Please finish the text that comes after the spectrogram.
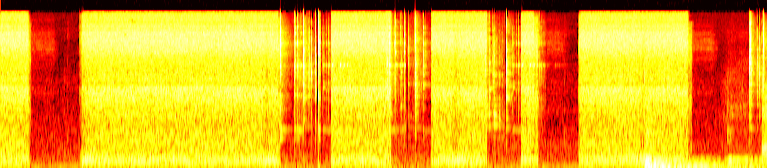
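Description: Spray paint hissing from an aerosol can in the Kingspray graffiti game, steady bursts of bright hiss broken by short silent gaps, fairly loud and with no voice over it.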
